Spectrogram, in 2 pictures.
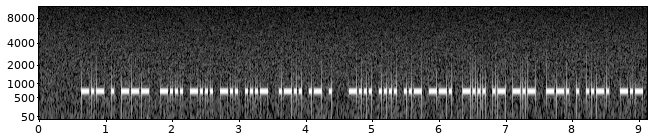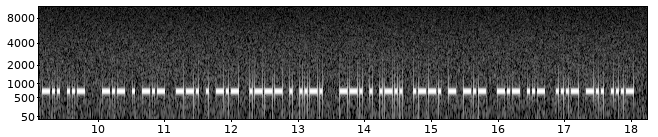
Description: Morse code (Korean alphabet), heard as a keyed tone, machine-sent, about 32 wpm, 720 Hz. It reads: 앞뜰과 뒷동산의 앙상한 삭정이를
